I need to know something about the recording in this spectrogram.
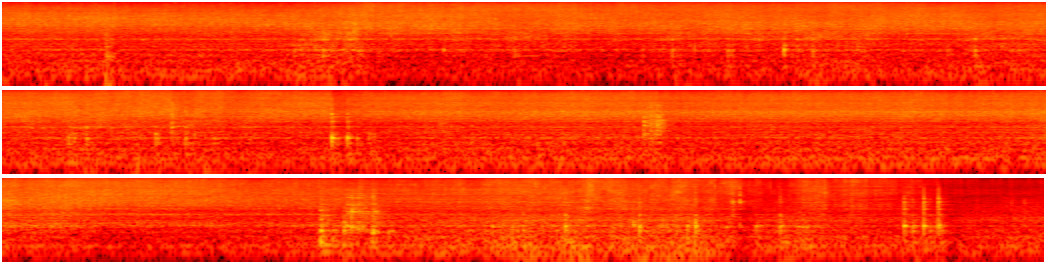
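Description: Baby squash frying in a stainless steel pot, a steady sizzle, with a few brief knocks and scrapes as the squash is stirred.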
